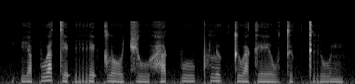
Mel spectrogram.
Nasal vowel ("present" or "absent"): absent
